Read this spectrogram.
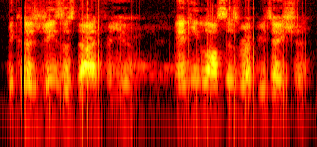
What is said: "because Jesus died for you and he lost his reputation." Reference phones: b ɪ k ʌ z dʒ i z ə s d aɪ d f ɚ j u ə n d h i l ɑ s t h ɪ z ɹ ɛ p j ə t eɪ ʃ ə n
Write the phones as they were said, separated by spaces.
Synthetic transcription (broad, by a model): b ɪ k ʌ z dʒ i z ə s d aɪ d f ɚ j u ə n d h i l ɑ s t h ɪ z ɹ ɛ p j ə t eɪ ʃ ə n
